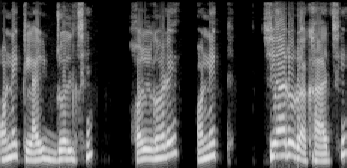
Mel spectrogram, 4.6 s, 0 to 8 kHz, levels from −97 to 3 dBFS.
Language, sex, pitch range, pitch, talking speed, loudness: Bengali, male, 150-220 Hz, 170 Hz, 130 wpm, -14 LUFS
